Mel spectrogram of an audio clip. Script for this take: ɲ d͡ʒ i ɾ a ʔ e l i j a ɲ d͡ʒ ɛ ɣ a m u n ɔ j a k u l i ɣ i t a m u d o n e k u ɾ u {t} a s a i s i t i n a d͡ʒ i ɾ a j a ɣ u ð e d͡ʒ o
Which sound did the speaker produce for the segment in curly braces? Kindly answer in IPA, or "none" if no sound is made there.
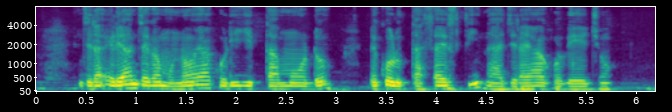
t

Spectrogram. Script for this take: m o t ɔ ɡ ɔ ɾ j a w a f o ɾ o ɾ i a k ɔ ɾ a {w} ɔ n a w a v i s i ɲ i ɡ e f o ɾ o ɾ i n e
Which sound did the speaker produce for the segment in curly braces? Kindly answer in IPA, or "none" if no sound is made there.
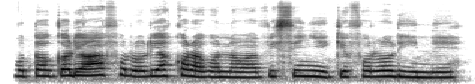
ɣ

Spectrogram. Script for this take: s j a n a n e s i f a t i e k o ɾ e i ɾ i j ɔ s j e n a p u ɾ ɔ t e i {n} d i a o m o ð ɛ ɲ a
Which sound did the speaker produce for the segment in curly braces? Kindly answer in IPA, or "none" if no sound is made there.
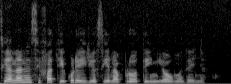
n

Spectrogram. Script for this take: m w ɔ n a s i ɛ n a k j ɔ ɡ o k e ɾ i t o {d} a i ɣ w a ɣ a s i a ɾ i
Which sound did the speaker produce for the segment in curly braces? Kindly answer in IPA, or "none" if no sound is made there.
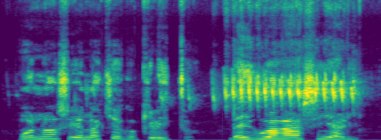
d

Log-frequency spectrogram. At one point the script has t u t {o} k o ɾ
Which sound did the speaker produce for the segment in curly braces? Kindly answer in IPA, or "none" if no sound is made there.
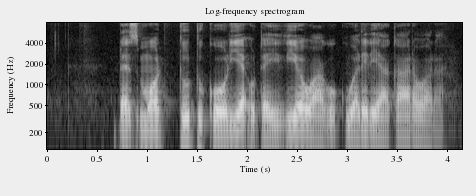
u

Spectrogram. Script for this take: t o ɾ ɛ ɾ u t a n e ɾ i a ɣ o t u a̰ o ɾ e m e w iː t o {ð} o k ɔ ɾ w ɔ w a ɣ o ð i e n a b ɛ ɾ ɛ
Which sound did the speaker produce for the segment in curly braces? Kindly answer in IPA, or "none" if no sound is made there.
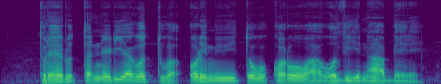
ɣ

